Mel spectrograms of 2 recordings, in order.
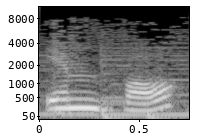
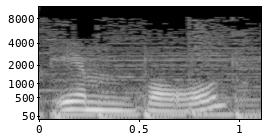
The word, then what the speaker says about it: Imbolc: and that would be imbulk or imbold depending on your preferred pronunciation.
